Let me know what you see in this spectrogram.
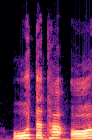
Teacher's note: ओ तथा औ का उच्चारण स्थान है कंठ तथा ओठ, कंठोष्ठ वर्ग।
